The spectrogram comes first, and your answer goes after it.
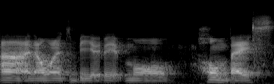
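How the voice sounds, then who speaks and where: A non-native accent at a moderate pace. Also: man. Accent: foreign accent, noticeable. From Belgium. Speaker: software engineer. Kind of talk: interview. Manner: hesitant, many fillers.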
